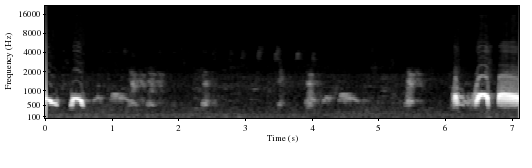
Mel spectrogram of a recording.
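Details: Caged decoy spotted dove calling in the morning: a few low, mellow cooing notes open and close the passage, separated by long gaps holding only faint, scattered soft notes.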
